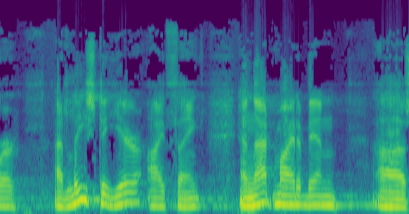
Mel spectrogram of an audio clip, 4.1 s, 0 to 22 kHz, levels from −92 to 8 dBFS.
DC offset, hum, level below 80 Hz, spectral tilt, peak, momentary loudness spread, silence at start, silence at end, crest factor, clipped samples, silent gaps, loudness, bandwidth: under 0.1%; none; -42 dBFS; -6.5 dB/octave; 0 dBFS; 12 LU; 0 s; 0 s; 10 dB; 0.8%; none; -11 LUFS; 14.5 kHz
